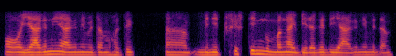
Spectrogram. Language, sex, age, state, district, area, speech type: Manipuri, male, 30-45, Manipur, Chandel, rural, conversation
